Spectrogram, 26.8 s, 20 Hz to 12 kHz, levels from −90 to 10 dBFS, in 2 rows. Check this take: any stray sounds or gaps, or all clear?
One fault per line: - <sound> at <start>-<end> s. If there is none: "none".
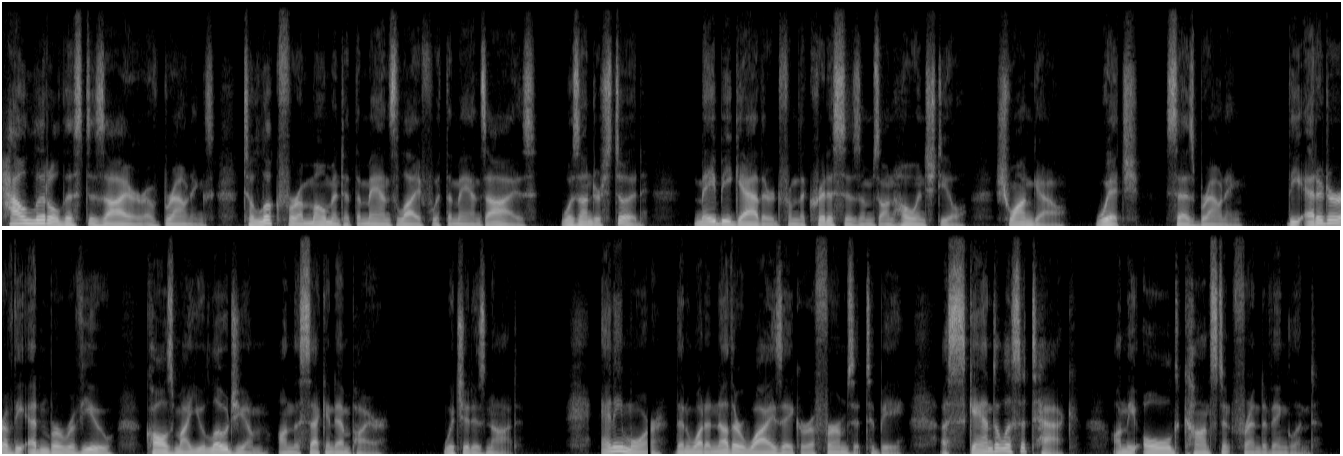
- dropout at 19.8-19.9 s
